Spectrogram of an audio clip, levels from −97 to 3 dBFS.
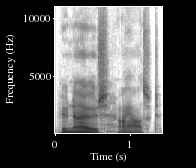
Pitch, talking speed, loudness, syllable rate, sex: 100 Hz, 165 wpm, -17 LUFS, 4.0 syllables/s, male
